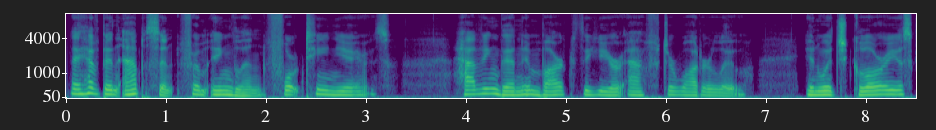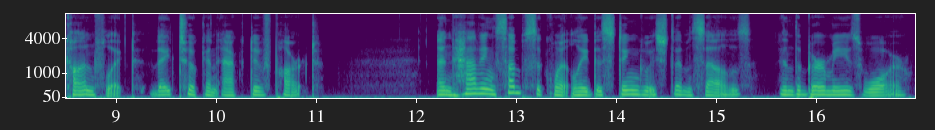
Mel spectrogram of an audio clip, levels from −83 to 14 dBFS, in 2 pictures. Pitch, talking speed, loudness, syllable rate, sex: 150 Hz, 115 wpm, -18 LUFS, 4.0 syllables/s, female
